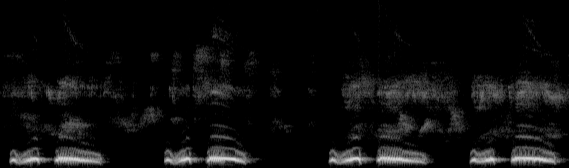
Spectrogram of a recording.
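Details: Spotted dove lure bird cooing, four paired phrases in uneven spacing, a short rising note leading into a longer soft falling coo, no other sounds.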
